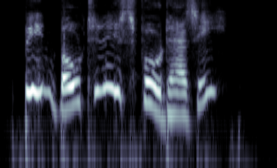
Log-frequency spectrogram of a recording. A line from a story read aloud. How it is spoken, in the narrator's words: cried my sister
